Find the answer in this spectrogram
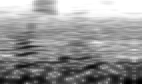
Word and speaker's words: Hussman: Now batting number 6, Bill Hussman. Have announcers at this game. This is Bill Hussman, according to the umpire. Correct pronunciation is Houseman. There you go, Bill.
